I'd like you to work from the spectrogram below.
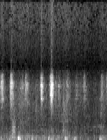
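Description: Chalk or pen writes notes during a political science lecture, faint soft scratching strokes in short bursts close by with no talking.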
